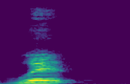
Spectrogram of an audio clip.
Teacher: It is a high, front, unrounded, lax vowel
